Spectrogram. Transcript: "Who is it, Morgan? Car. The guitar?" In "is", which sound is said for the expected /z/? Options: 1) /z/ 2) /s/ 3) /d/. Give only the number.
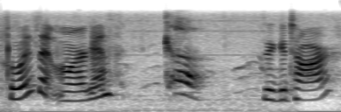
1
